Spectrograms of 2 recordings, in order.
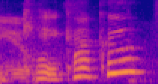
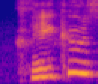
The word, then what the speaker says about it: keikaku: Keiku's not how it's said. Oh, well, I don't know. I just read things, man. But not well. There's an extra K in there.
